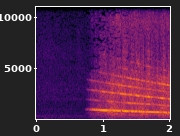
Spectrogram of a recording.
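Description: Emergency vehicle siren wailing over street noise. It comes in suddenly just under a second in and glides slowly down in pitch.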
